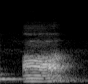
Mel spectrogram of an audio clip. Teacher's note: তাহলে আমরা ই উচ্চারণের সময় জিহ্বা অনেকটা উপরের দিকে যায় এবং এ বলার সময় আরেকটু নিচে নেমে আসে, এ উচ্চারণ করার সময় আরো নেমে আসে, এবং আ উচ্চারণ করার সময় জিহ্বাটা একেবারেই নিচে পড়ে থাকে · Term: নিম্নাবস্থিত মধ্য স্বরধ্বনি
